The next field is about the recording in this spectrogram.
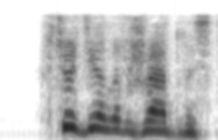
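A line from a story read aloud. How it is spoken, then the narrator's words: Sighing. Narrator (Russian): вздохнул Вовка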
